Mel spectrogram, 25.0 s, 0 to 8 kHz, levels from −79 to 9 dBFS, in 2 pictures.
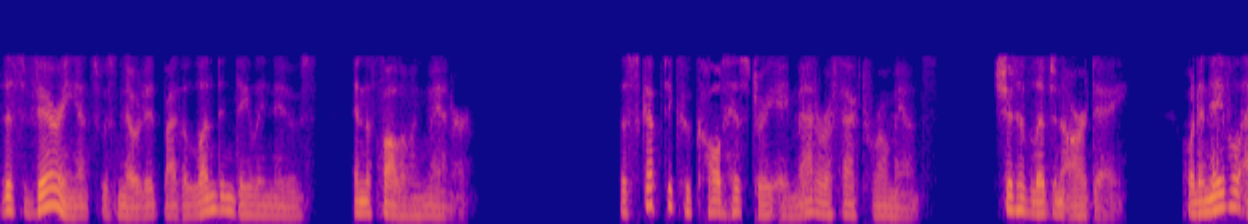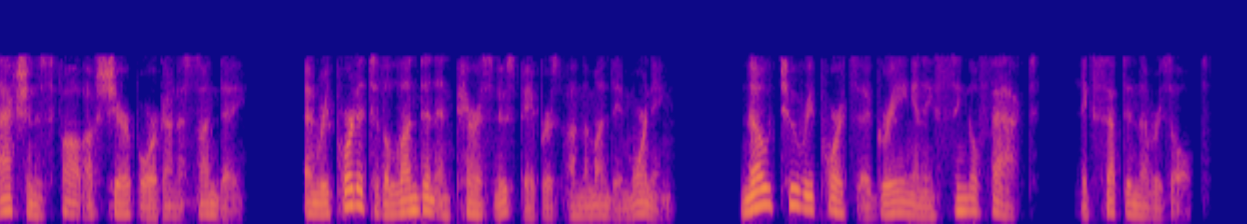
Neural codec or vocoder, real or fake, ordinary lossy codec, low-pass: codec, 16 kHz, 0.3 kbps, FocalCodec; fake; AAC, 16 kbps; 7.2 kHz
